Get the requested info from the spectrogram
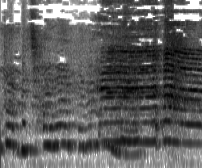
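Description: A toddler crying in high-pitched wails, the longest held through the second half.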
